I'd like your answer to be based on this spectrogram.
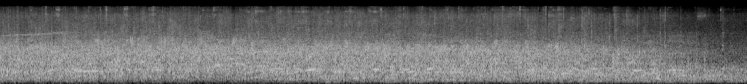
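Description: Loud, dense audience applause fills a ceremony honoring a Rosario institution and its president, holding steady for several seconds before tapering slightly at the end.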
